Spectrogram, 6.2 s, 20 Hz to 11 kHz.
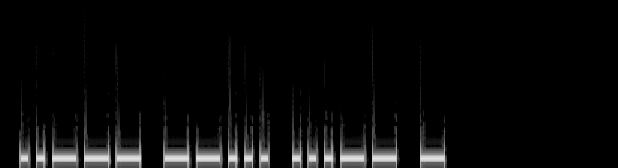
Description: Morse code, heard as a keyed tone, about 15 wpm, 700 Hz. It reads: 273T
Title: Common Cut Numbers - 4-Digit 15wpm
